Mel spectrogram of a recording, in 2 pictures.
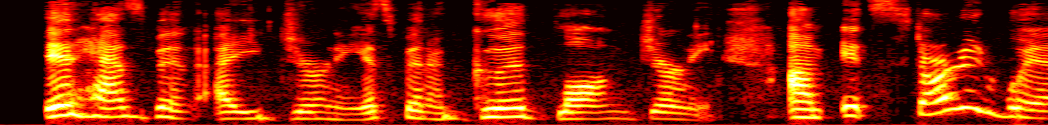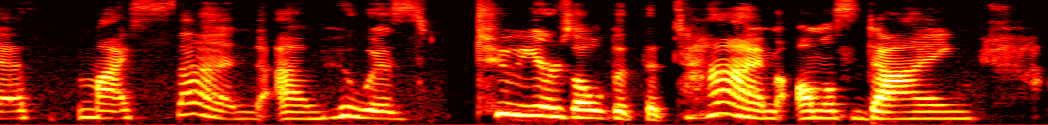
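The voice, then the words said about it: Southern US accent. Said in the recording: “you'll hear her beautiful Southern accent.”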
